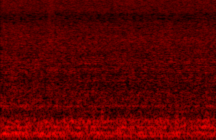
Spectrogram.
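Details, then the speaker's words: Whirlpool washer in like-new condition, normal cycle, final spin with a heavy load of jeans and towels: steady low rumble and hum, no knocking or thumping, spinning very fast and balanced; normal smooth spin cycle. "very fast. Sounds great. Nice smooth operation."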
